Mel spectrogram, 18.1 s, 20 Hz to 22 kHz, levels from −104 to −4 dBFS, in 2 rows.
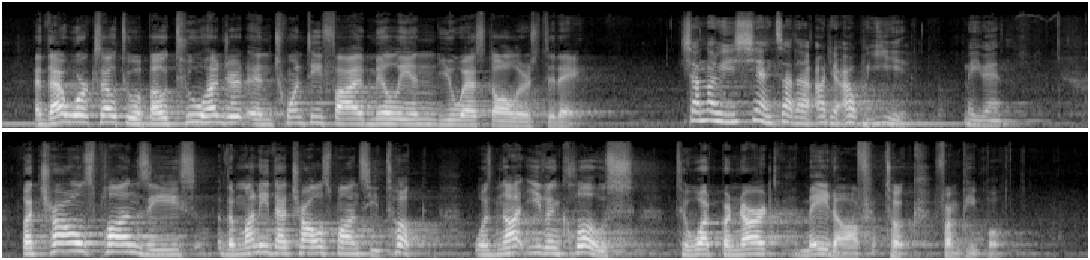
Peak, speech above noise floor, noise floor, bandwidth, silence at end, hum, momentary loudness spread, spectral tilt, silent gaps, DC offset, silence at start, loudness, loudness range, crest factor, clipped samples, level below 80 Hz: -4 dBFS; 35 dB; -59 dBFS; 15.5 kHz; 0.7 s; none; 16 LU; -5.5 dB/octave; none; under 0.1%; 0 s; -24 LUFS; 6 LU; 20 dB; under 0.1%; -72 dBFS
